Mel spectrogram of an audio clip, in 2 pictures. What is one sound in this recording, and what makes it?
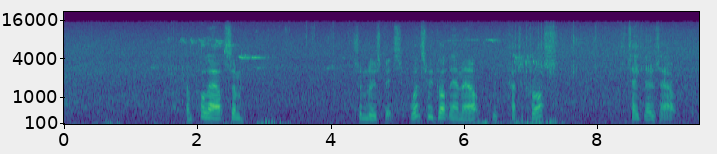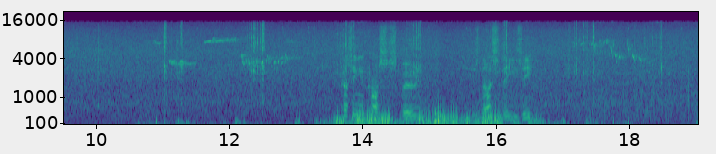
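A knife shaves and scrapes wood close by.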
